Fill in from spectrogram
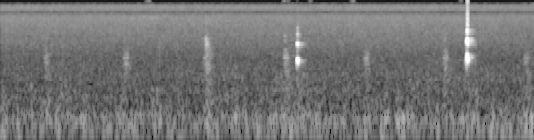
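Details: A Java sparrow that seems angry but is actually playing gives short, clipped chip notes about once a second, two of them sharper and louder, over a low indoor hum.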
